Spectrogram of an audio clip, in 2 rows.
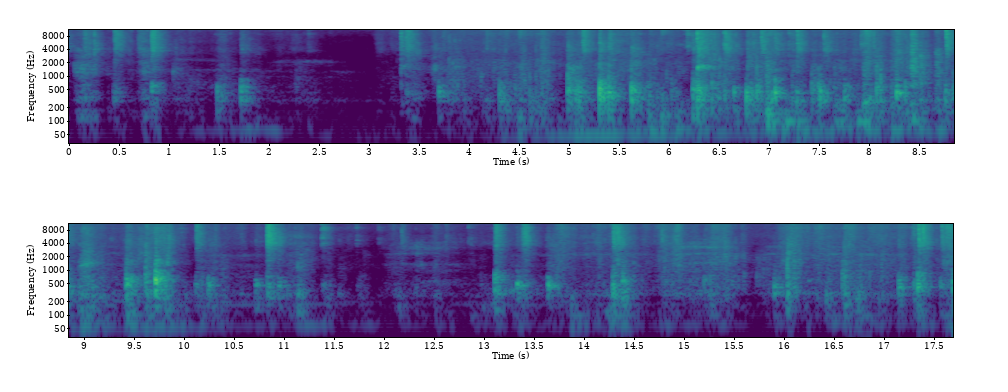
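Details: Archie, a 3-month-old Springador puppy, ragging the cat's bed around indoors: bursts of rough, growly play noises mixed with scuffling and thumping, a short quiet gap near the start, then busy tugging sounds to the end.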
